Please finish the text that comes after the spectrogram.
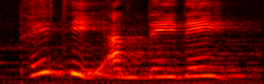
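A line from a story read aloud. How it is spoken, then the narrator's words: Annoyed pouting exclamation. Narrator (Vietnamese): cô gái kêu lên với đôi môi dẫu ra khó chịu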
